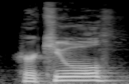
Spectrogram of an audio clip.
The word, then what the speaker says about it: Hercule: They keep saying like, "Oh, like your name's Hercules," and it's like Hercule. Like, so I guess the L is silent.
